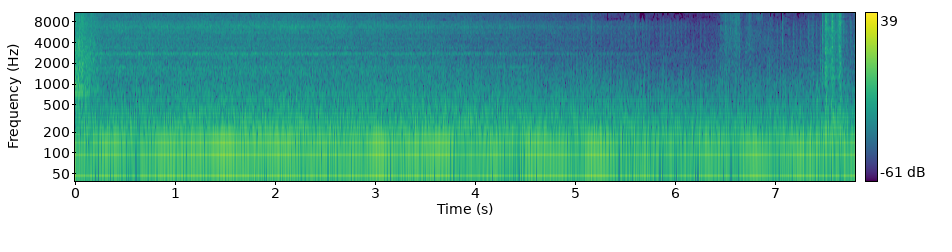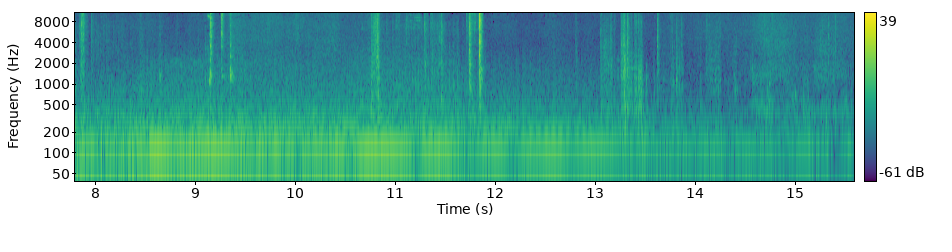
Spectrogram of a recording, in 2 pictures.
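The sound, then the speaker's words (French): A steady, loud engine drone with a deep humming pitch runs throughout, joined by occasional sharp clicks and rattles, as a car is driven to a daycare on a hot day with no one talking. “J'ai immédiatement repris le volant jusque-là.”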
